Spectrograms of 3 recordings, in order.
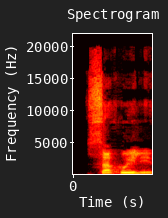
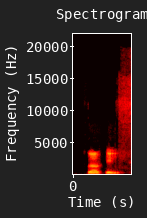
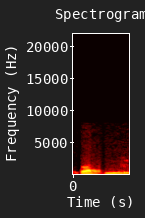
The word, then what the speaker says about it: Swahili: Claro, te iba a preguntar justamente esto de el Sahuili, ¿no? ¿Se dice? Que me dijiste, se Swahili, pronuncia Swahili. Bien. SW, Swahili.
